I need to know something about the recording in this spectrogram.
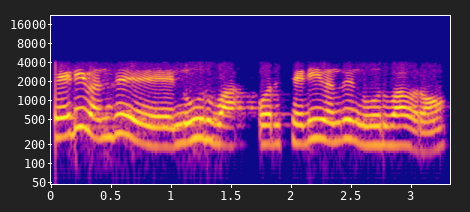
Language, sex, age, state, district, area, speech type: Tamil, female, 18-30, Tamil Nadu, Tiruvallur, rural, conversation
